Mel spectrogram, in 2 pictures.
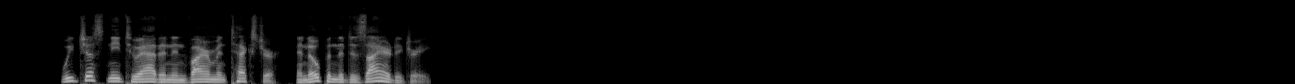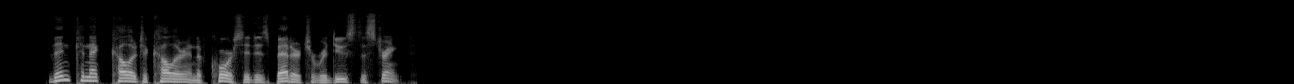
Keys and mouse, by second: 0.0 click, 1.5-2.0 drag, 3.3 middle click, 3.6 click, 4.2 shift+a, 7.4 click, 13.1-14.2 drag, 14.4 click, 15.6 middle click, 15.9 z, 20.8-21.7 middle drag, 22.0 middle click, 22.4 KP_0, 23.5 middle drag, 24.5-25.5 drag.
